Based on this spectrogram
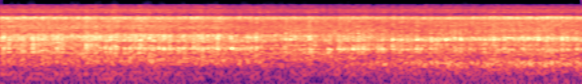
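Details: Acura TSX after replacing the belt tensioner and new serpentine belt: steady idle with a constant high whirring whine on top; worn water pump bearing (power steering pump also considered); water pump then replaced.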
